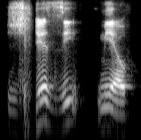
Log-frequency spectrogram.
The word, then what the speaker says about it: Gesimiel: Gesimiel. Gesimiel, do jeito que está escrito. O Y dá sinal de I, né?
